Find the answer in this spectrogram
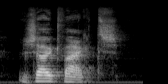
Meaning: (adverb) southwards; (adjective) southward, southerly
- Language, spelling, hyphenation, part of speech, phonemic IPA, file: Dutch, zuidwaarts, zuid‧waarts, adverb / adjective, /ˈzœy̯t.ʋaːrts/, Nl-zuidwaarts.ogg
